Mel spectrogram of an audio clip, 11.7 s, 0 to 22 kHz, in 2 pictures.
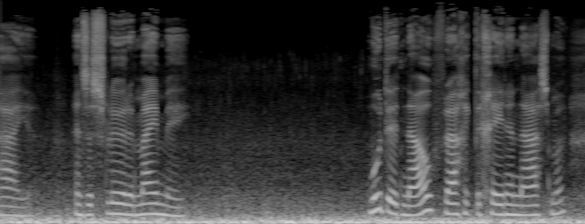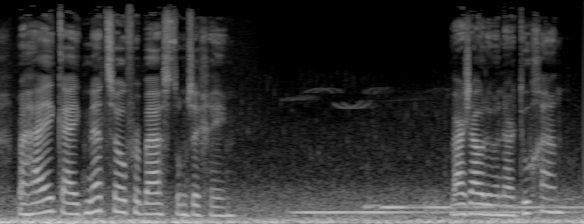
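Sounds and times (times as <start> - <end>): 
deep underwater rumble: 0.0 - 11.6
speech: 0.7 - 2.0, 3.7 - 9.0, 10.4 - 11.6
whale call underwater: 8.6 - 11.6.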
